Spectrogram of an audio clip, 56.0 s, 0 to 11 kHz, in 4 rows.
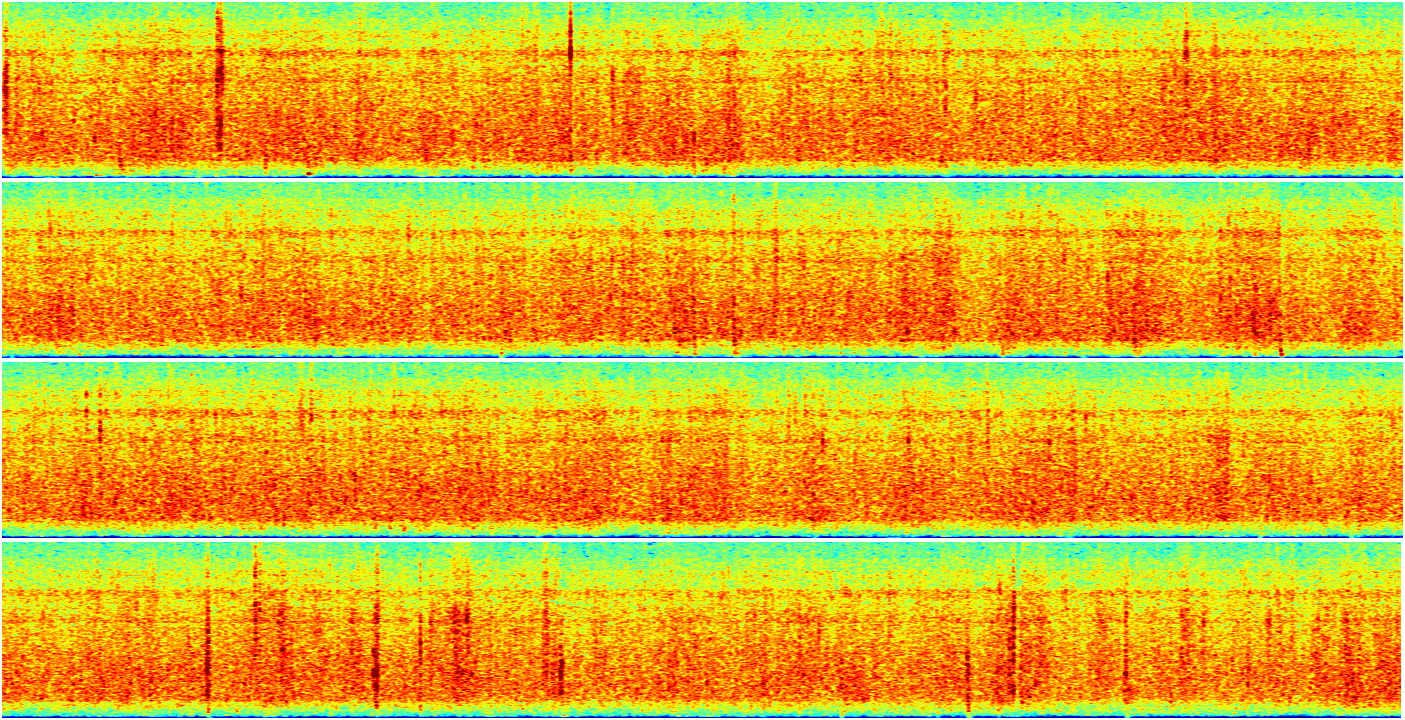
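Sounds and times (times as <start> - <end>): knocks or splashes: 0.0 - 4.5, 18.2 - 27.1, 34.5 - 39.3, 39.9 - 54.2
stream water rushing: 0.0 - 56.0.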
